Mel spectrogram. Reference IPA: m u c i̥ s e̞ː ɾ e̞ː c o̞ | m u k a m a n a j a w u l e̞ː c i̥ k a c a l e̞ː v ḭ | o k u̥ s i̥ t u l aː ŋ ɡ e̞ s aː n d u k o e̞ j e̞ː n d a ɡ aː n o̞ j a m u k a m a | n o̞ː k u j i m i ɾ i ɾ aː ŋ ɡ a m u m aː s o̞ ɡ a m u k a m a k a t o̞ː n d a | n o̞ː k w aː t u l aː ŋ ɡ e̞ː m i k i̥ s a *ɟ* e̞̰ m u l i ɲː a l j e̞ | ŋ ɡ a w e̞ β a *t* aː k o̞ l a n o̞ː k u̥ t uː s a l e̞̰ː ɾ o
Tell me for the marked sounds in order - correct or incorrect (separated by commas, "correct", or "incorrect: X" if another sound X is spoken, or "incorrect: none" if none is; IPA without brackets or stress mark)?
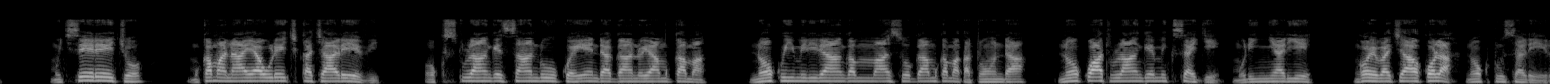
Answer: correct, incorrect: c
